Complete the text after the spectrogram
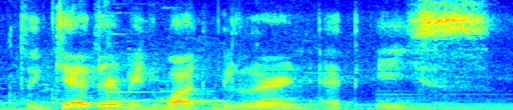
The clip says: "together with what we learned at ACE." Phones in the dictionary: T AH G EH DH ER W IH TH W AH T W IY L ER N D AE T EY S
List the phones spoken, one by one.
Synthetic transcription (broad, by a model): T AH G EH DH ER W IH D W AH T W IY L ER N AE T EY S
